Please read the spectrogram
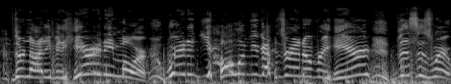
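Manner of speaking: high-pitched, baffled outburst; incredulous exclamation. Real, not acted. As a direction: demand to know where everyone went. Baffled that everyone has moved.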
